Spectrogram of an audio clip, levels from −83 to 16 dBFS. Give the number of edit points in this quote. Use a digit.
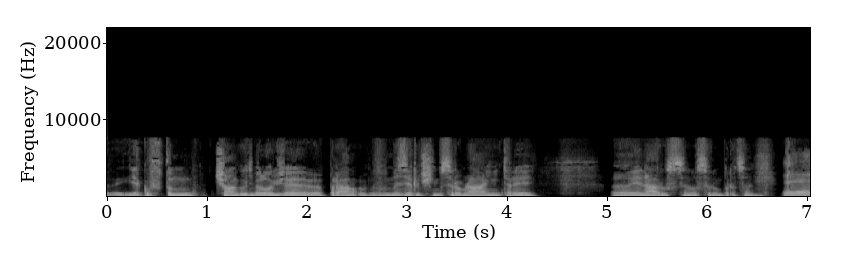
2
